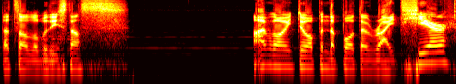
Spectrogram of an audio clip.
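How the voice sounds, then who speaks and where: A man's voice: medium pitch, expressive, unhurried, vocal fry, fairly bright tone, clear, resonant tone, faint music behind. Tired man rambling over gameplay. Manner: rambling, thinking aloud with self-corrections. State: tired from lack of sleep. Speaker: gameplay streamer. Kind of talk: casual gameplay commentary.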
